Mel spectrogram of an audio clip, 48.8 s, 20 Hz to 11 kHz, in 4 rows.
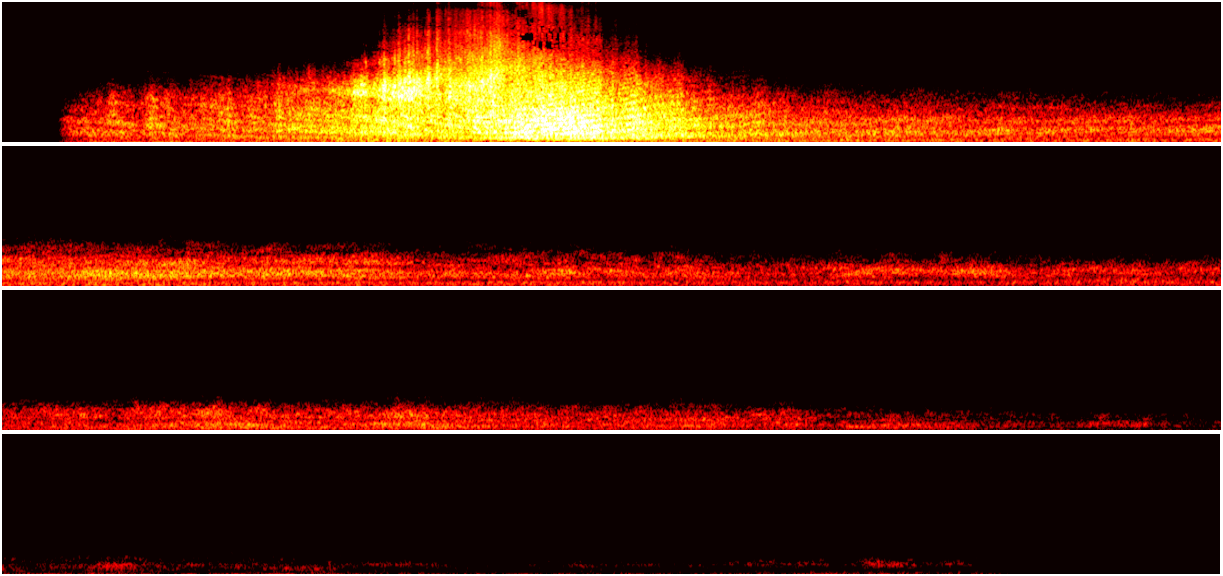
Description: F-5: By Low; Powerful, Raspy F-5 Flyby And Away. Medium To Distant Perspective. Jet.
